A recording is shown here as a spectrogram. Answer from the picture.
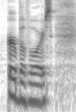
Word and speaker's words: herbivores: and that makes them herbivores there's a silent H in that word herb if bored herbivores it's what butterflies are butterflies are herbivores here's the next scientific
